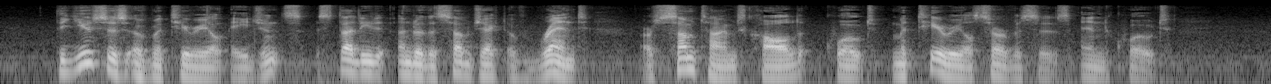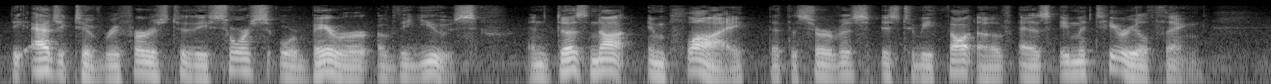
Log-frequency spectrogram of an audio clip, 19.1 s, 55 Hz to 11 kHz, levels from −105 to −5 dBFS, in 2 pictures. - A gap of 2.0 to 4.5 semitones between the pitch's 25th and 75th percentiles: No, average, 5.3 semitones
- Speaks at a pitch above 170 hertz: No, very low, 95 Hz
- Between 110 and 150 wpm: Yes, average, 140 wpm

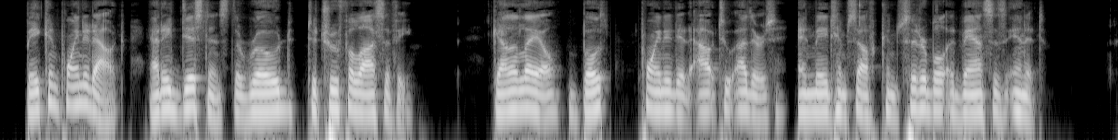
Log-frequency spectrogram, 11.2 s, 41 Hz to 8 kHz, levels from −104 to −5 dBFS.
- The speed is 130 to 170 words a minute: Yes, slow, 135 wpm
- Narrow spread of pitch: Yes, narrow, 2.2 semitones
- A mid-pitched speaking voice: No, low, 120 Hz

